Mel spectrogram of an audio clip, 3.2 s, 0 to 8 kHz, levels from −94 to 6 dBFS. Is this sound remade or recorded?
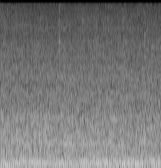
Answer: recorded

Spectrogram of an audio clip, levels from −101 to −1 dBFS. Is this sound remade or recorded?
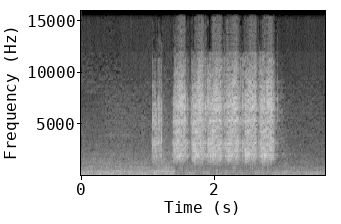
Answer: remade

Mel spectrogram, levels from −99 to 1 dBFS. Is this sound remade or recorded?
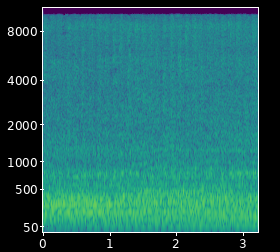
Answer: remade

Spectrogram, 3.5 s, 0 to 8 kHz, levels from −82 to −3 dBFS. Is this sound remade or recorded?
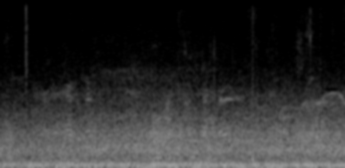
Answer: remade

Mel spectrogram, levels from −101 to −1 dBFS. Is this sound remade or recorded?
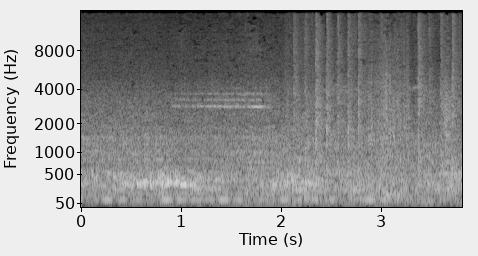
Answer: remade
